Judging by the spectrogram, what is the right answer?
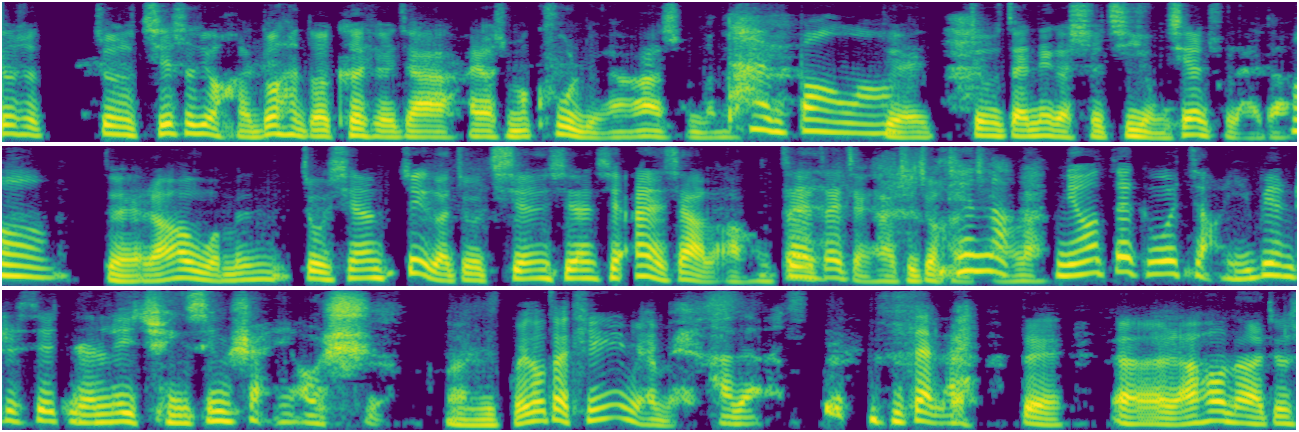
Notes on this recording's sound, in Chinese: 边走边聊系列回归啦！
